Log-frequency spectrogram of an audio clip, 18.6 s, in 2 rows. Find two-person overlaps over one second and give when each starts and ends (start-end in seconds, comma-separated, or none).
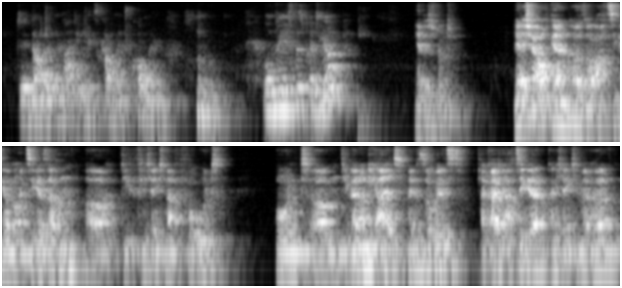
none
